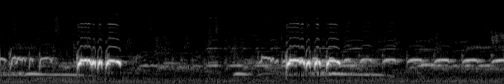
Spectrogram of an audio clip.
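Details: Local Indonesian zebra dove singing vigorously, used as a lure to draw and excite other zebra doves: loud rolling, stuttered coos in bursts about two seconds apart, with softer steady cooing from other doves in between.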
